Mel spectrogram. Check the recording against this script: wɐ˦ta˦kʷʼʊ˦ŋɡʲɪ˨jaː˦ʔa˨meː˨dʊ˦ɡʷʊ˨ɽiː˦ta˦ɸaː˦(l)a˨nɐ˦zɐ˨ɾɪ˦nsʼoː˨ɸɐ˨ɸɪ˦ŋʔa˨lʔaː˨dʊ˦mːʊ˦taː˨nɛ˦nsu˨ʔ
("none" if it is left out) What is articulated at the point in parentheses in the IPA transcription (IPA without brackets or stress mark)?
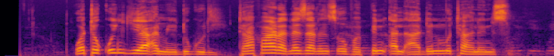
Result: ɽ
